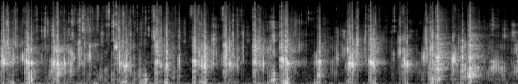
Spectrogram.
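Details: Crunching bones and tearing raw meat, the male American Bully Kotetsu chews hard in quick repeated bites, wet smacking and cracking sounds roughly several per second.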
